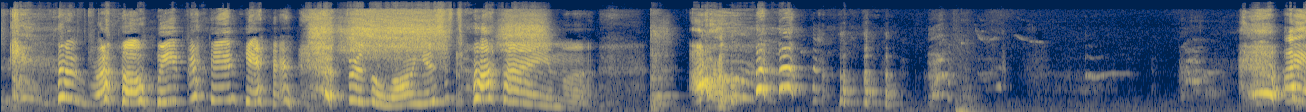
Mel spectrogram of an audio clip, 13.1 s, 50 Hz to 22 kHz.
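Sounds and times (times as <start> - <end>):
person laughing: 7.0 - 10.1.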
